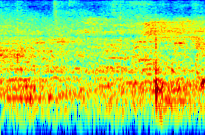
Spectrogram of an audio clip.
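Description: Indistinct chatter of many children and adults in a large gymnasium, with one sharp thud about one and a half seconds in.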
